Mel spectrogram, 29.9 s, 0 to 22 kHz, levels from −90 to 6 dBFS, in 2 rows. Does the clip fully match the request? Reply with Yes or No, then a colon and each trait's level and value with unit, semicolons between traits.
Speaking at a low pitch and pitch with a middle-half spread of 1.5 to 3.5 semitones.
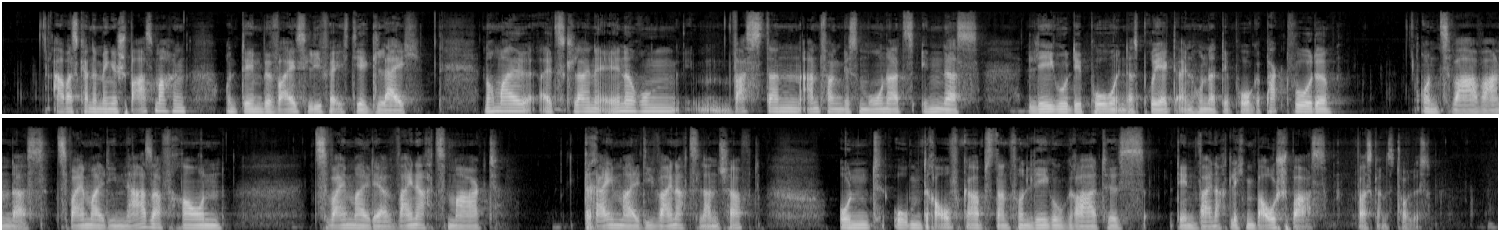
Yes: low, 100 Hz; narrow, 2.6 semitones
